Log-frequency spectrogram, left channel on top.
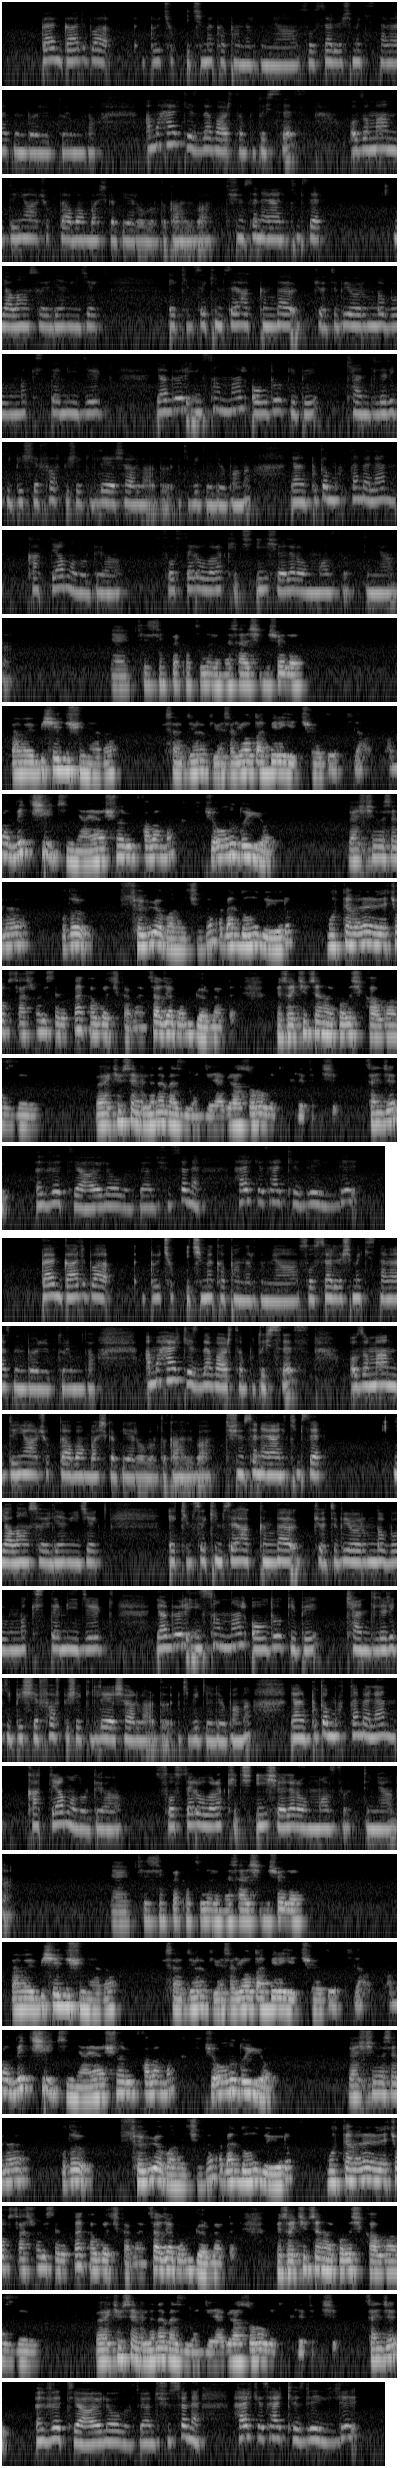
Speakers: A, on the right; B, in the centre.
A: ben galiba böyle çok içime kapanırdım ya. Sosyalleşmek istemezdim böyle bir durumda. Ama herkes de varsa bu dış ses o zaman dünya çok daha bambaşka bir yer olurdu galiba. Düşünsene yani kimse yalan söyleyemeyecek. E, kimse kimse hakkında kötü bir yorumda bulunmak istemeyecek. Yani böyle insanlar olduğu gibi kendileri gibi şeffaf bir şekilde yaşarlardı gibi geliyor bana. Yani bu da muhtemelen katliam olurdu ya. Sosyal olarak hiç iyi şeyler olmazdı dünyada.
B: Yani kesinlikle katılıyorum. Mesela şimdi şöyle ben böyle bir şey düşünüyorum. Mesela diyorum ki mesela yoldan biri geçiyor diyor ki ya ama ne çirkin ya ya şuna bir falan bak. Şu onu duyuyor. Yani şimdi mesela o da sövüyor bana içinden. Ben de onu duyuyorum. Muhtemelen öyle çok saçma bir sebepten kavga çıkarlar. Yani sadece adamı görmemde. Mesela kimsenin arkadaşı kalmazdı. Böyle kimse evlenemezdi bence ya. Biraz zor olurdu milletin işi. Sence?
A: Evet ya öyle olurdu. Yani düşünsene herkes herkesle ilgili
